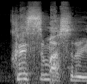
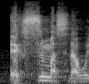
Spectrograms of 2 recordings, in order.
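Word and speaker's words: Xmas: 이걸 뭐라 읽어야 돼요? 크리스마스를 읽어야 돼요. 그런데 사람들은 엑스마스라고 읽습니다.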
